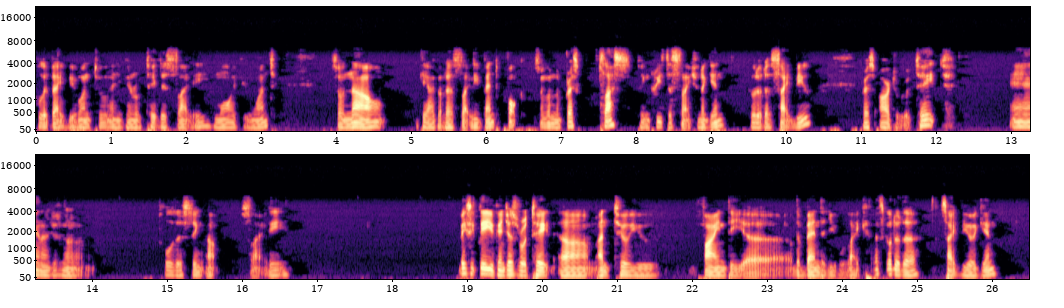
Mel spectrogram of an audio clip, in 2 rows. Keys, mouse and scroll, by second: 1.4 r, 3.3 click, 3.7 scroll down 1, 3.9-6.9 middle drag, 9.8 KP_3, 11.6 r, 12.6 click, 14.6 right click, 15.3 click, 17.2 middle click, 17.7 right click, 18.9 scroll down 1, 19.1-24.9 middle drag, 24.9 KP_3, 25.8-26.5 scroll down 1.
